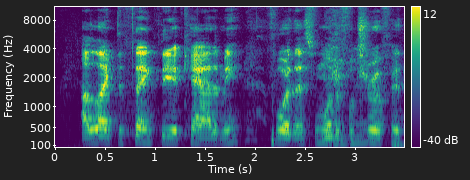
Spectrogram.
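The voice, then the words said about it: Cartoonish Southern character accent. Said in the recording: “Who are you supposed to be? Swamp? ... Yeah, what accent? ... Are you Foghorn Leghorn?”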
